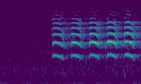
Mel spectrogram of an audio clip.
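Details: Eurasian hobby calling, taken from a nature sound album: a rapid series of clear, ringing, slightly downslurred kew notes, about six per second, beginning after a half-second of silence.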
